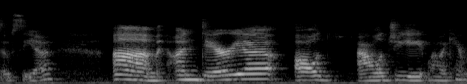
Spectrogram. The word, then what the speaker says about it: Osea: I thought it was O'Shea for some reason, but I think Nicole says Osea. So we're gonna say it's Osea.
